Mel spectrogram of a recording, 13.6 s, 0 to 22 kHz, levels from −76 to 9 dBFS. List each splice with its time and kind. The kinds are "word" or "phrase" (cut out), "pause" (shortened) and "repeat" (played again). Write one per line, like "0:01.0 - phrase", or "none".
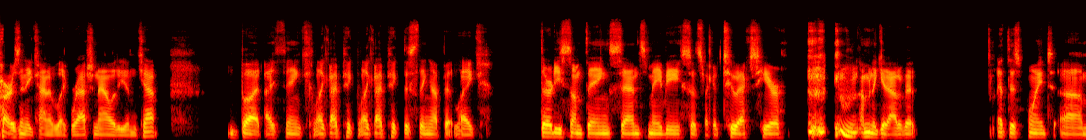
0:01.7 - phrase
0:04.5 - repeat
0:06.3 - pause
0:08.8 - word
